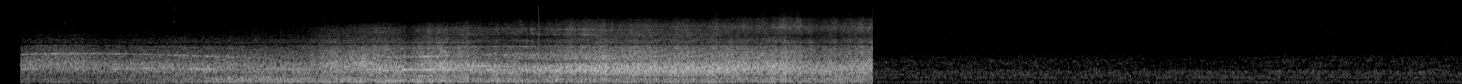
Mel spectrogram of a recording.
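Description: Jet aircraft passing overhead: a loud rush with a slowly falling engine whine, growing louder, then cut off suddenly about eight and a half seconds in. After that only a faint, steady outdoor background remains.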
